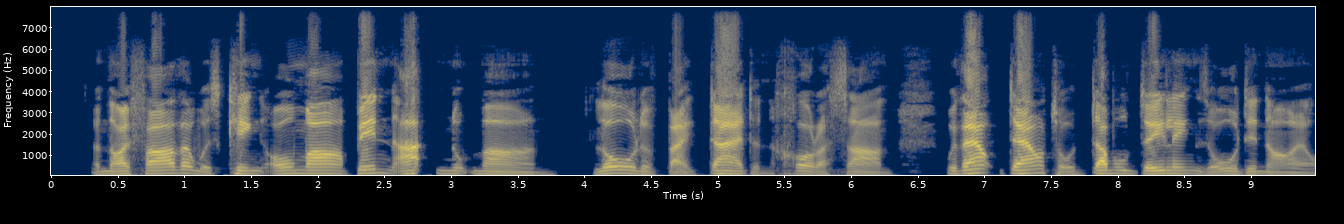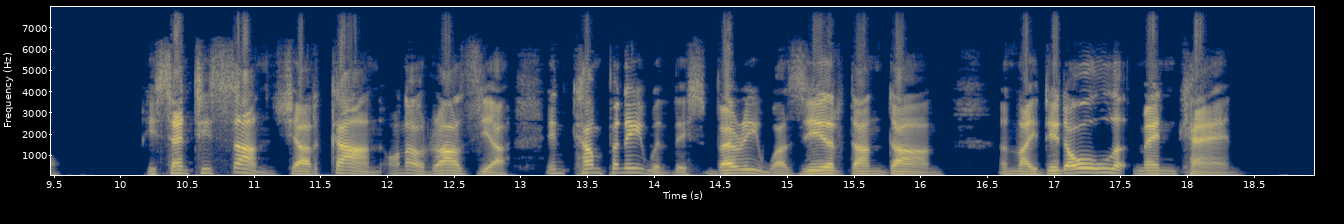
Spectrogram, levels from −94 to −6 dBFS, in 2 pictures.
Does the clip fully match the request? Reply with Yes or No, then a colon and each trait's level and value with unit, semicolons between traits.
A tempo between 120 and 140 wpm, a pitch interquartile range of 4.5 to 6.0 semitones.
Yes: slow, 135 wpm; average, 4.8 semitones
